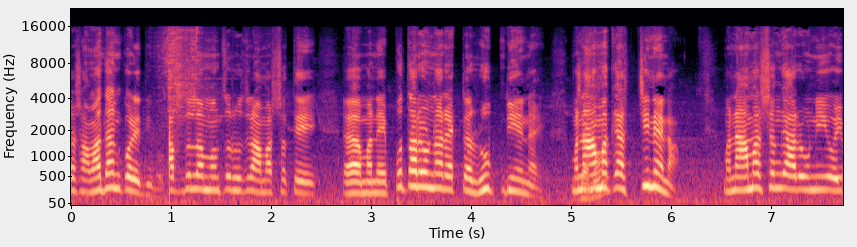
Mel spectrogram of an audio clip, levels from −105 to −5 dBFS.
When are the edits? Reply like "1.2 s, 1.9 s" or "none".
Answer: 1.0 s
